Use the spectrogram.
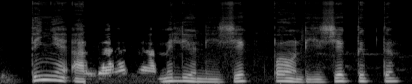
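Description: From 0.0 to 0.2 s, faint other side's voice leaking through sits well beneath the speech, roughly 25 dB down. The likely cause is a loudspeaker echo the canceller left behind. On a spectrogram it shows as weak, separate harmonic traces.

Between 0.86 and 1.65 s, speech suppressed in double talk makes the voice dip by up to around 25 dB across most of that stretch, sounding ducked. Both sides speaking at once likely made the canceller turn everything down. The waveform shows a sagging envelope.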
